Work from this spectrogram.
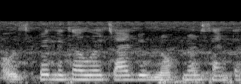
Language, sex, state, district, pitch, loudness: Hindi, female, Punjab, Fazilka, 220 Hz, -14 LUFS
